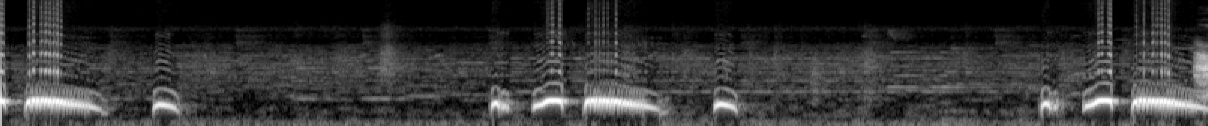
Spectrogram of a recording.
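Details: Spotted dove in loud, vigorous voice, recorded as a lure for other doves: rhythmic cooing phrases of short rising notes, then a longer drawn coo and a final clipped note, repeated about every three and a half seconds.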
